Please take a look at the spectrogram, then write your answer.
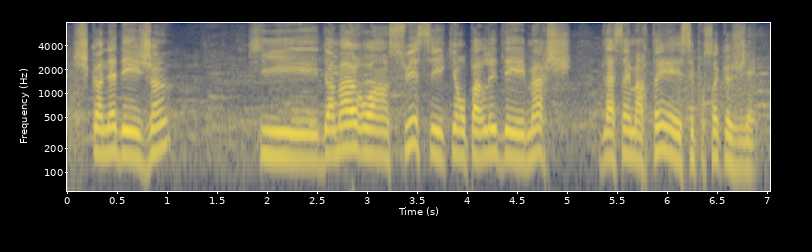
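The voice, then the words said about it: Canadian French accent. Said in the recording (French): “Vous avez un accent? C'est pas jurassien. ... J'imagine Outre-mer. ... Oui, du Canada.”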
